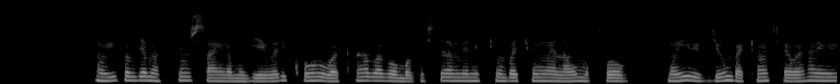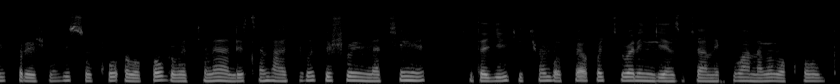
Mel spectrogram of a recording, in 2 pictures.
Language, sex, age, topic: Kinyarwanda, female, 25-35, education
